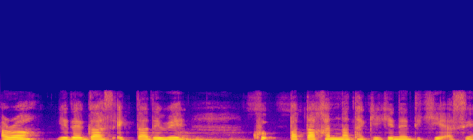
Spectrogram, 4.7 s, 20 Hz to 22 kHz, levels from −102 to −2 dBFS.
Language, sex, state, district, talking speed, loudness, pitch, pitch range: Nagamese, female, Nagaland, Kohima, 150 wpm, -17 LUFS, 215 Hz, 195-230 Hz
